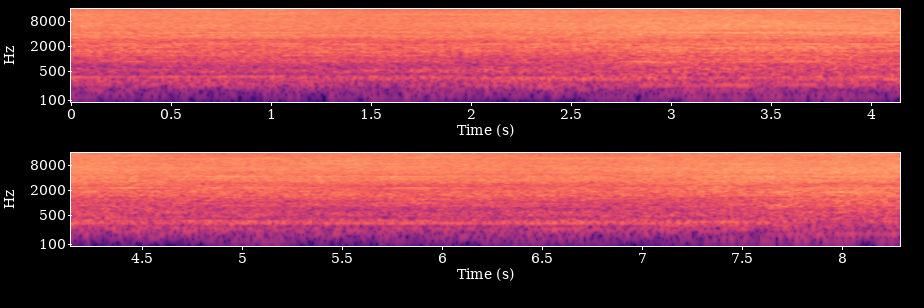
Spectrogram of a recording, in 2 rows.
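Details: 1997 Hoover Dirt Finder Power Drive self-propelled upright vacuum, model U6331-930 (Elite style), running on floor: steady, even motor roar at constant pitch, no rattles, ticks or surging; exceptionally smooth, fairly quiet; normal running.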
